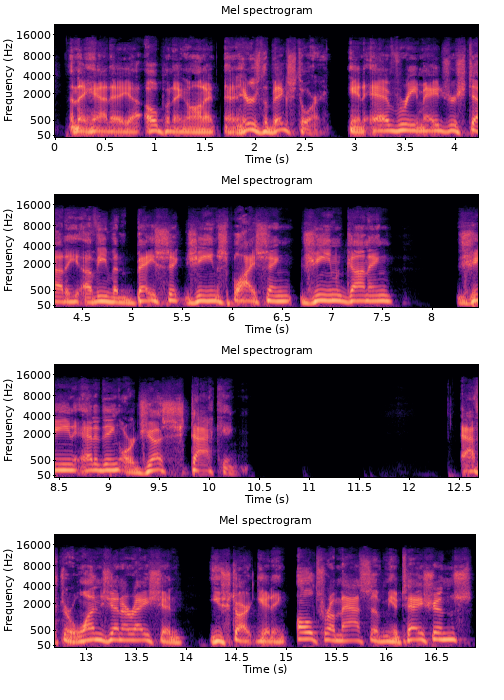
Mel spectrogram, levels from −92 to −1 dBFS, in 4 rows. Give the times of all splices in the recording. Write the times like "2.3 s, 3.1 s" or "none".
1.7 s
